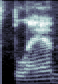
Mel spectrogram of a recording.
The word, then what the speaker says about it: Bland: mispronounced your last name it's bland not land my apologies thank you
